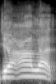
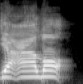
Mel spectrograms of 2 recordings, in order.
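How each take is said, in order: First: The vowel after the L is light, like A. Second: The vowel after the L is heavy, like O. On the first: The speaker calls it right. "bunyinya tidak lagi ja'ala" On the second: The speaker calls it wrong. "ketebalan yang ada pada lafaz Allah itu tertarik pada lafaz ja'ala"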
